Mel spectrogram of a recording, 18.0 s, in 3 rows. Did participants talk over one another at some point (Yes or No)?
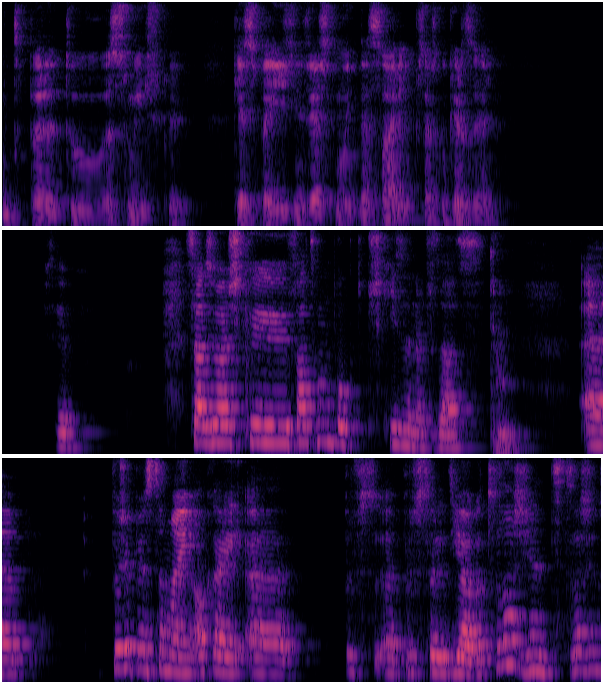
No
